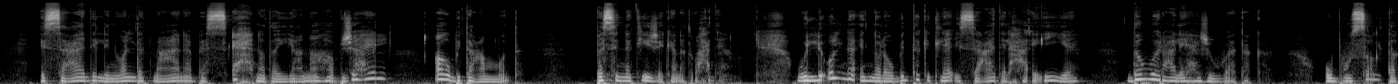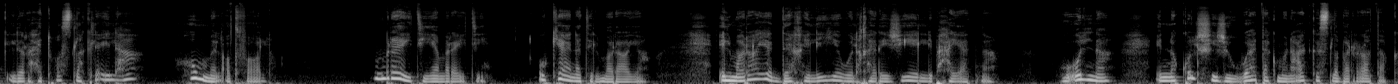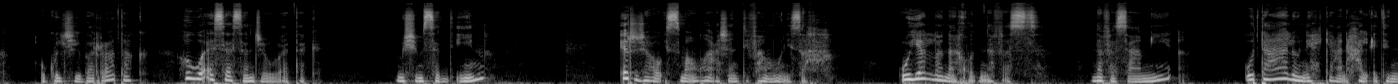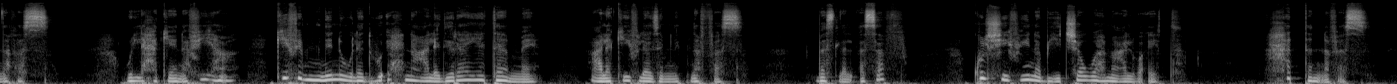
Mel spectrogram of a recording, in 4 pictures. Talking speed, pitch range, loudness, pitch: 100 wpm, 135-185 Hz, -24 LUFS, 150 Hz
